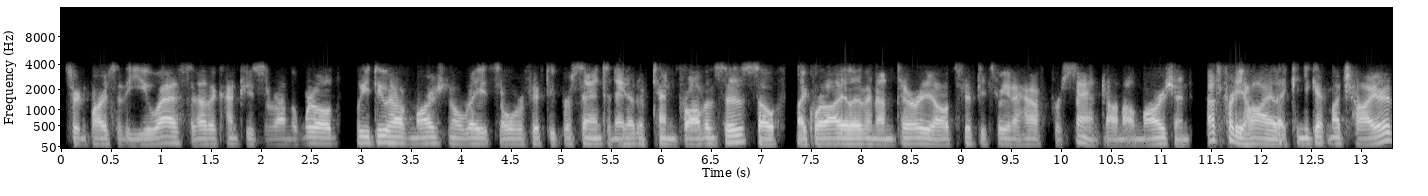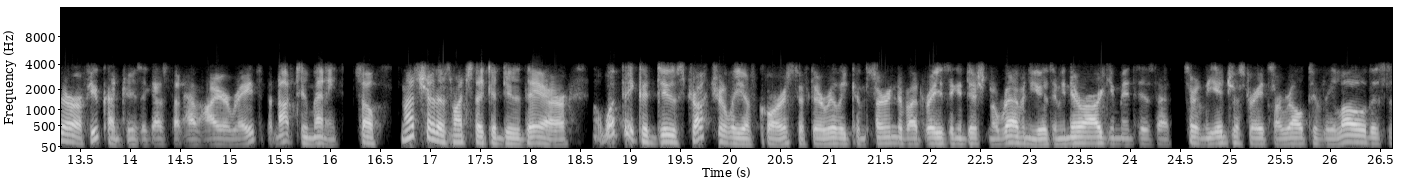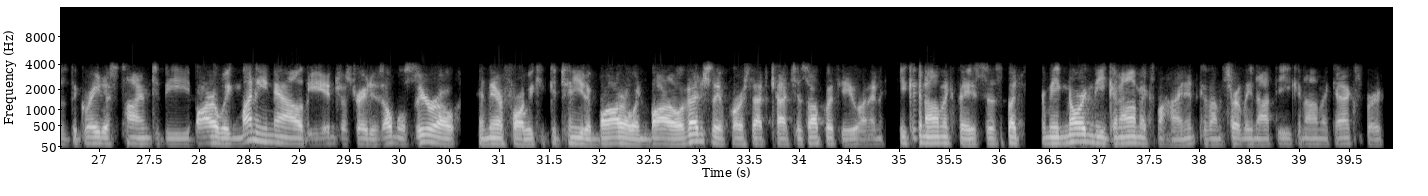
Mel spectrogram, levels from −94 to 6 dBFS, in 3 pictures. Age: 40-59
